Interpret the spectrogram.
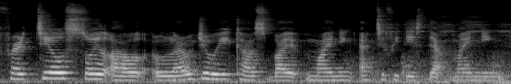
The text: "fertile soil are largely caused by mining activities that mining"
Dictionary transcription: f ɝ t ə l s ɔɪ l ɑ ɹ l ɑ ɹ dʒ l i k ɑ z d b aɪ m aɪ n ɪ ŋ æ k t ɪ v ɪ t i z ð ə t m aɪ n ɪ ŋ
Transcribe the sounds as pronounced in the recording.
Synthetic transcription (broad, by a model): f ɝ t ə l s ɔɪ l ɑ l l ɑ ɹ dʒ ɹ i k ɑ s b aɪ m aɪ n ɪ ŋ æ k t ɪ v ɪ t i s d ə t m aɪ n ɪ ŋ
